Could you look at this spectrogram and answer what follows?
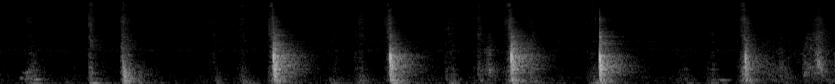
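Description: Pickled cabbage gets chopped on a board with a knife, giving irregular firm thuds, some louder strikes spaced about a second apart, close and clear.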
